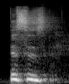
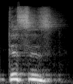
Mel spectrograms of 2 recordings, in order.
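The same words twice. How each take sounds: The two takes are said the same way.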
